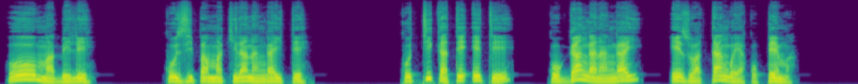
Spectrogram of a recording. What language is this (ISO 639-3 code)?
lin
